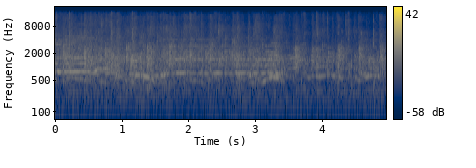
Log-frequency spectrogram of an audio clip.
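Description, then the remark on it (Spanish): An audience claps steadily in sustained, dense applause for the Lord during a Spanish-language sermon, filling the whole moment, with a faint voice or sustained tone drifting underneath the crackle of many hands. “¿Cuántos pueden darle un aplauso al Señor en esta hora?”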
